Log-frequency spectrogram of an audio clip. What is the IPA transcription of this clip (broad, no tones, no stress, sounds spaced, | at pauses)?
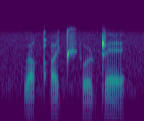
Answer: u qʼ u t͡ʃʼ o ʈ ɛ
